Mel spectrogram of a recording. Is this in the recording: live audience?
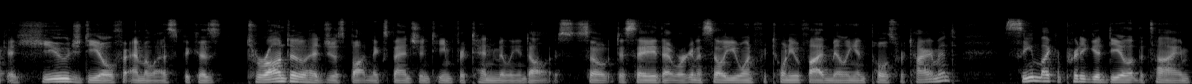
no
